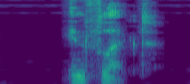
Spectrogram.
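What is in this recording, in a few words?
"inflect", Australian English; pronunciations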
